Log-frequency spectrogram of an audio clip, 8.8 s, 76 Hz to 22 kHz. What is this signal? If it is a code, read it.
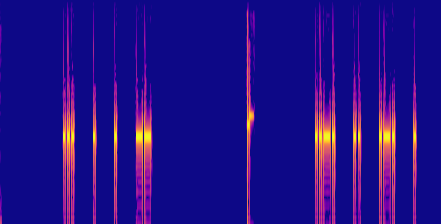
Morse code, heard as a keyed tone, about 28 wpm, spaced as for 16 wpm, 690 Hz. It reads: SEEM FIRE
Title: 3x Character Spacing - Top 500 Words - 28wpm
